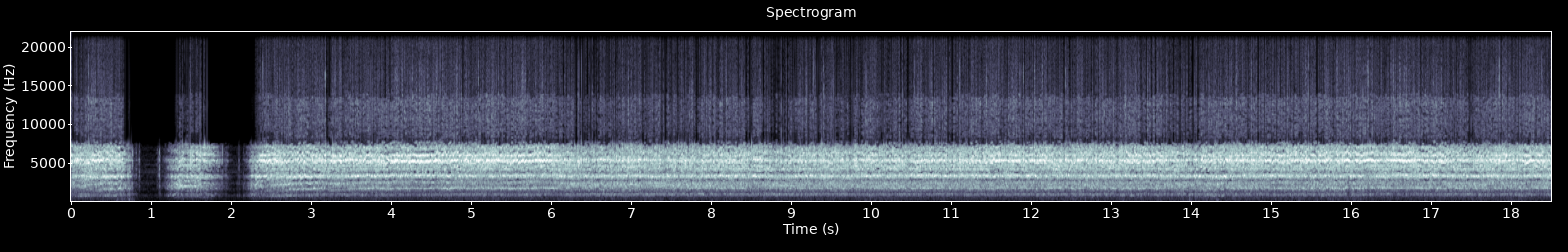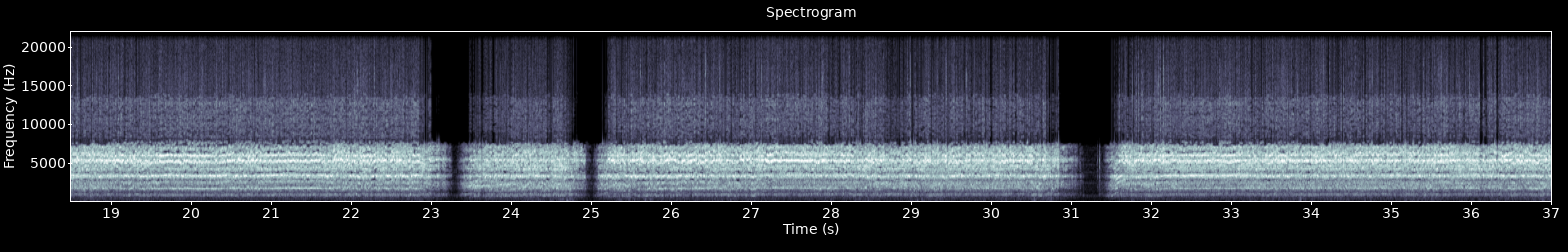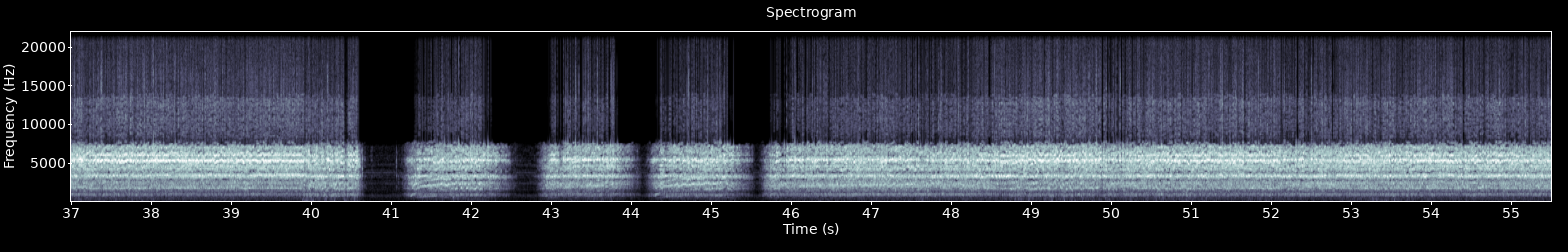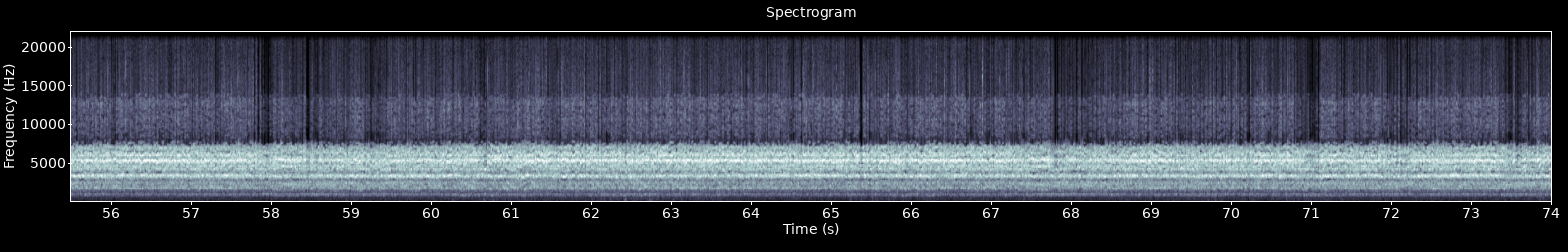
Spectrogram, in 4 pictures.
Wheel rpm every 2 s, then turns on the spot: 90, 140, 220, 220, 230, 230, 230, 220, 230, 230, 210, 160, 140, 210, 230, 150, 210, 230, 230, 230, 150, 110, 110, 180, 220, 230, 230, 240, 240, 230, 230, 240, 230, 230, 230, 230, 230.
42-44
